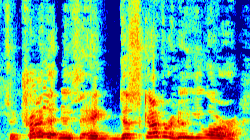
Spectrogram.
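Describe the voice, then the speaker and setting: Speaking at normal speed, this man has an extremely high, very animated and somewhat bright voice. He's a middle-aged Eastern Shore, US native co-hosting a casual talk-show podcast, giving earnest life advice and frequently starting sentences over.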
